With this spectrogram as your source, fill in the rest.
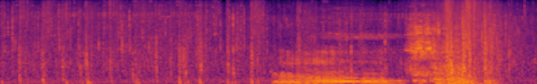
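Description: A horse whinnies loudly in the game ICARUS, layered with galloping hoofbeats and a second sharper neigh, over a low background hum.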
